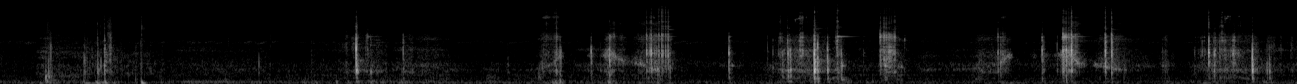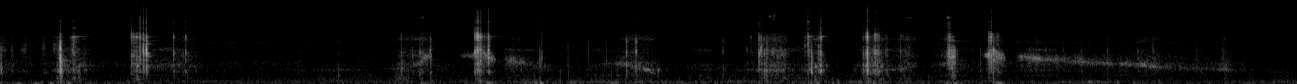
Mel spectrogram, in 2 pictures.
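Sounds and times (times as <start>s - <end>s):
chainsaw starter rope pulls: 16.9s - 25.3s.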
